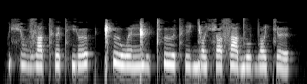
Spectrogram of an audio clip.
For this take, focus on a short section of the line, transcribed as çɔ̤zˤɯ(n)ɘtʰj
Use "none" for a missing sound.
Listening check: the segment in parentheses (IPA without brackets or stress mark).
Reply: tʰ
